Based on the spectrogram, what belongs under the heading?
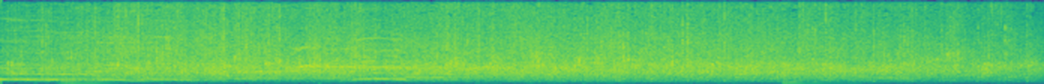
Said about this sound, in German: Genau, der Applaus stellvertretend auch an meine großartigen Kolleginnen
